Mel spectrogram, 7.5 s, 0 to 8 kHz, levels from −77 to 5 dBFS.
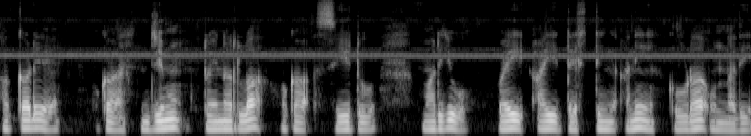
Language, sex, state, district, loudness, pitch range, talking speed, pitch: Telugu, male, Andhra Pradesh, Sri Satya Sai, -18 LUFS, 110-120 Hz, 110 wpm, 115 Hz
